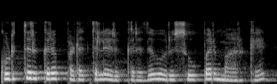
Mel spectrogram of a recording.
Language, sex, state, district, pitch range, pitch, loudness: Tamil, female, Tamil Nadu, Nilgiris, 210-250 Hz, 230 Hz, -17 LUFS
